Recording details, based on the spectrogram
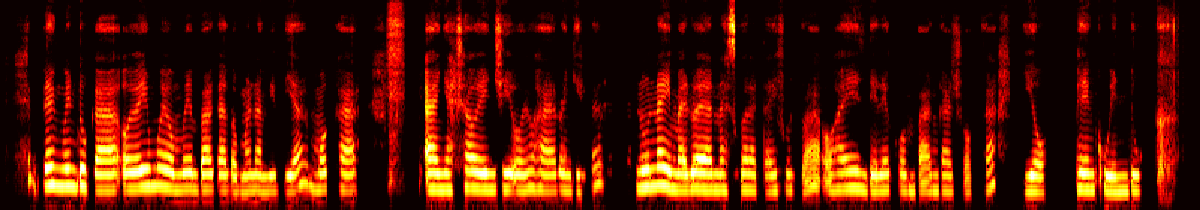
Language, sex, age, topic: Oshiwambo, female, 18-24, finance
